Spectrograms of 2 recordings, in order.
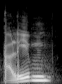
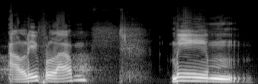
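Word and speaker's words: الم: Jadi kalau baca surat Al-Baqarah jangan dibaca alim, alim, lain alif, itu alif, lam, mim.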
